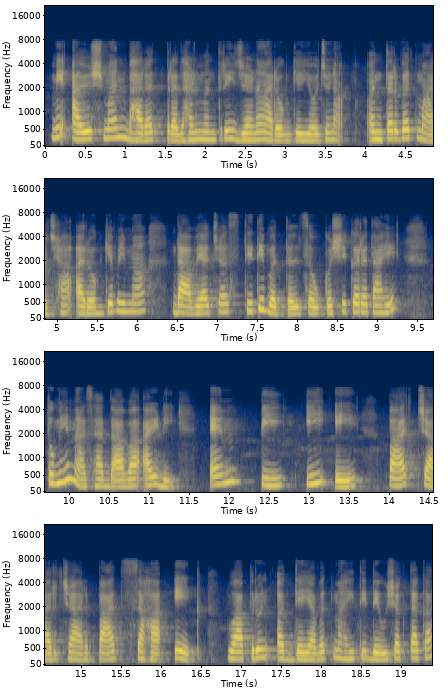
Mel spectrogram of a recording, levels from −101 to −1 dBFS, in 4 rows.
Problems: none marked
